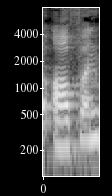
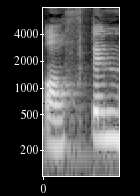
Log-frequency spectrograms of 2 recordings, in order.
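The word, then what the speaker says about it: often: कई बच्चे जब मैं क्लास में पढ़ाती हूँ तो ऑफन को ऑफ्टन बोलते हैं, तो यहां पर टी साइलेंट है।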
